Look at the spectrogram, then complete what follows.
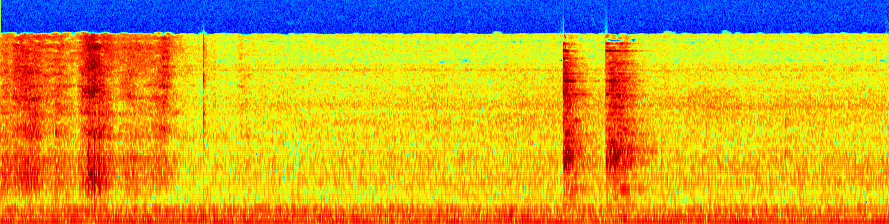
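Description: A metal spoon stirring and scraping in a steel saucepan of watery chutney: a few strokes in the first second, then two sharp clinks against the pan about four seconds in, over a steady low hum.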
